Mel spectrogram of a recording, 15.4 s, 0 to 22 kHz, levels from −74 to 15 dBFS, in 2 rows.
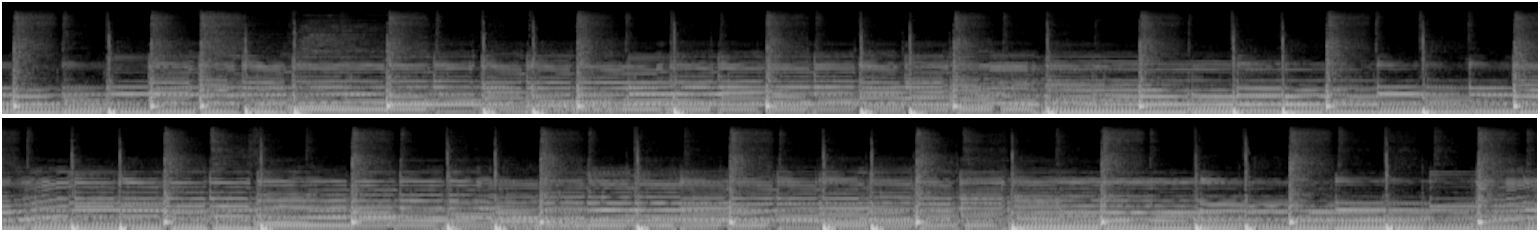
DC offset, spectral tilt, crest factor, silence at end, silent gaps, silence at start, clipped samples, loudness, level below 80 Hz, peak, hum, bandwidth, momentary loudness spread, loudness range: under 0.1%; -7 dB/octave; 14 dB; 0 s; none; 0 s; under 0.1%; -20 LUFS; -22 dBFS; -4 dBFS; none; 15.5 kHz; 2 LU; 0 LU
